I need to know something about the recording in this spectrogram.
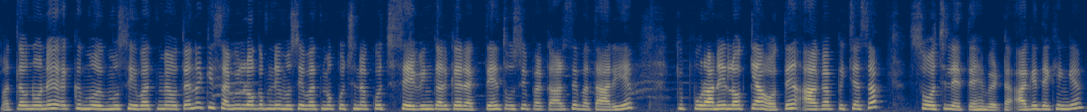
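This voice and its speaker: A woman teacher reading a story passage aloud and then explaining it in simple words, often pausing and restarting. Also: high-pitched, fairly even intonation, dull audio. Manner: halting, with restarts and fillers.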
